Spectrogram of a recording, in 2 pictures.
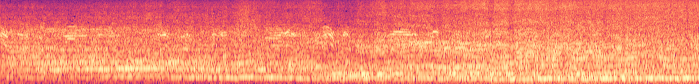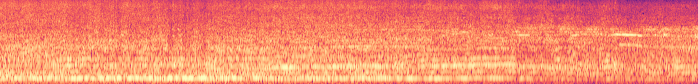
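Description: Several small race car engines roar and rev loudly around a dirt track.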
